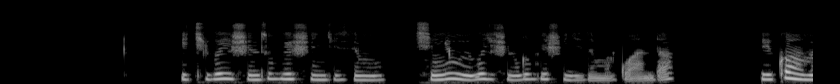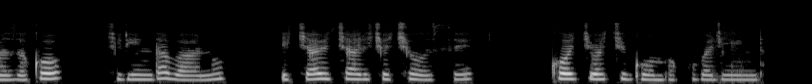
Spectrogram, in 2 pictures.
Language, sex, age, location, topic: Kinyarwanda, female, 18-24, Kigali, finance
